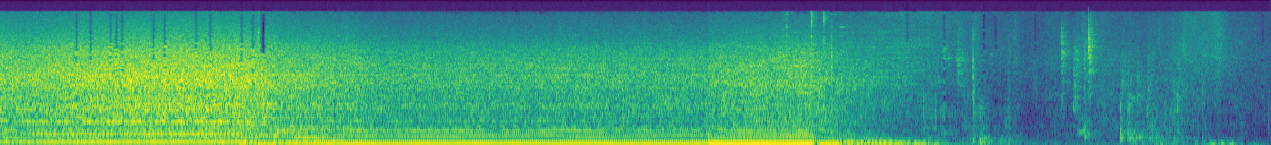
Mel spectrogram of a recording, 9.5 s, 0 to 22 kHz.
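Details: Datsun 280z, first start in a while after fitting a new ignition coil. A loud fuel pump hum, then the engine catches and settles into an even, regular idle. It starts and runs cleanly.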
